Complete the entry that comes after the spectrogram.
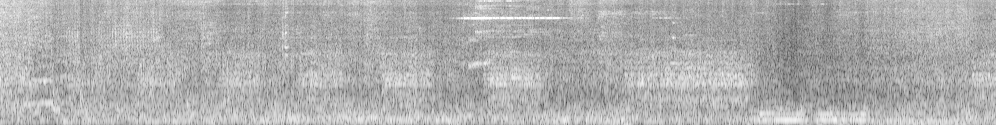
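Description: The diesel-powered Botchan Ressha replica steam train running along street tram rails, a steady rolling rumble with a regular pulse about every three-quarters of a second. About eight seconds in, a low tone sounds for about a second.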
